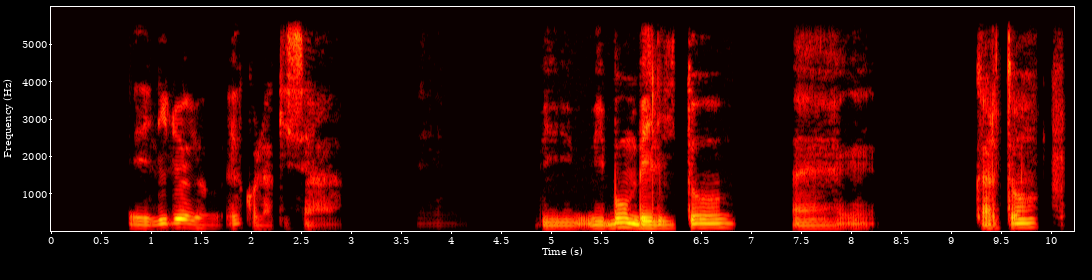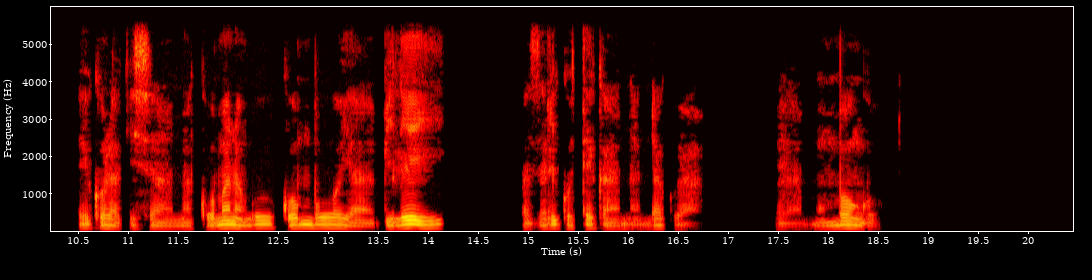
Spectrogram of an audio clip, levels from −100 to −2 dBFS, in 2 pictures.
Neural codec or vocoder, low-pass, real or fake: none; 5.4 kHz; real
